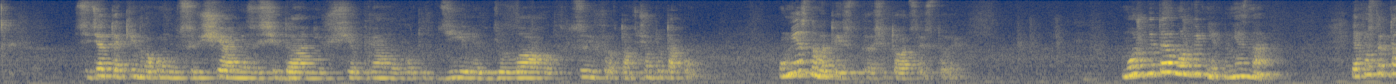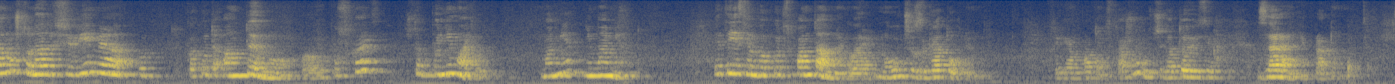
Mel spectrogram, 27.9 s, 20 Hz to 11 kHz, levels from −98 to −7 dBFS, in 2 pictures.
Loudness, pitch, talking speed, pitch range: -25 LUFS, 230 Hz, 150 wpm, 195-285 Hz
